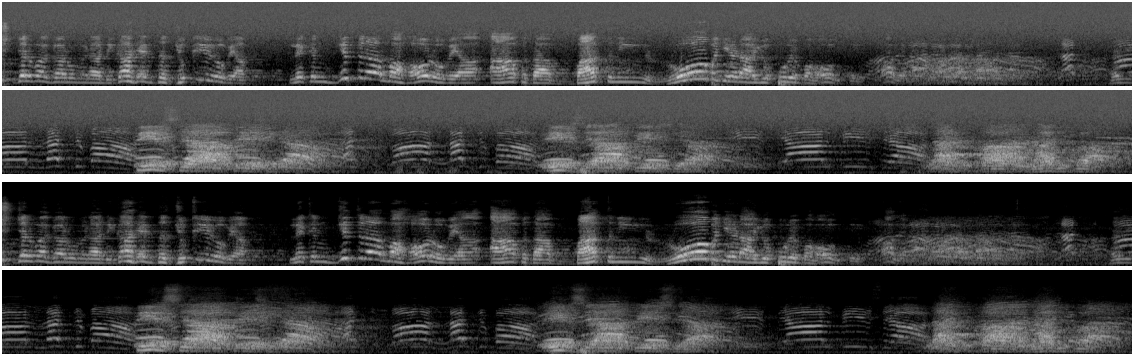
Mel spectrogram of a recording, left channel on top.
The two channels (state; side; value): noise; left; hiss, 1 dB below the sound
